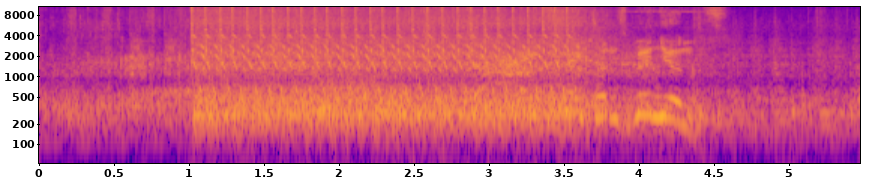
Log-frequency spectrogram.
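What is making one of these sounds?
A machine gun fires in a rapid burst.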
